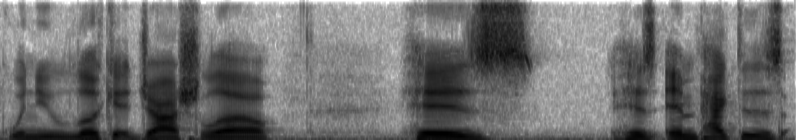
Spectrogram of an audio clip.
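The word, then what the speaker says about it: Lowe: want to start with the one that pronounces his last name low Josh low has had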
